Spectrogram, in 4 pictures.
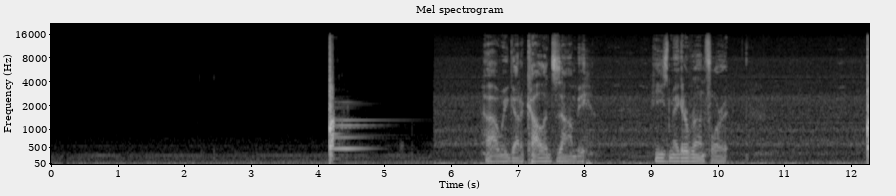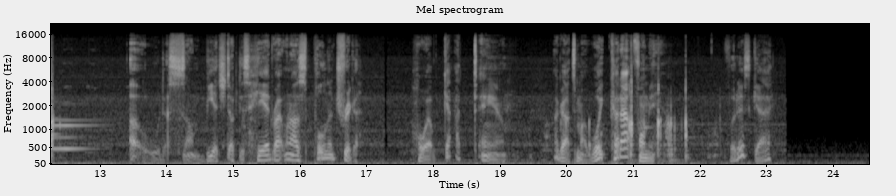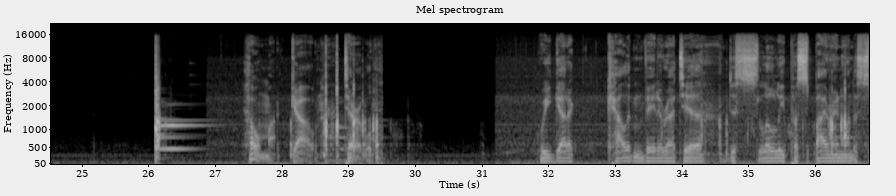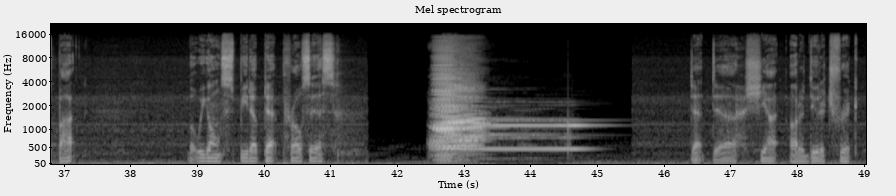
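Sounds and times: short metallic ring: 4.2 - 5.6, 26.1 - 27.0, 42.5 - 45.5.

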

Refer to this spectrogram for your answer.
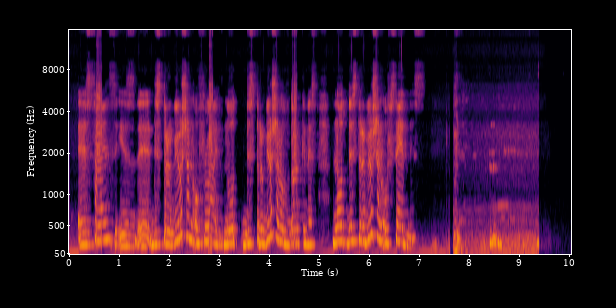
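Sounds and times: low electrical hum: 0.0 - 10.0
muffled mouth noise: 7.1 - 9.6.

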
